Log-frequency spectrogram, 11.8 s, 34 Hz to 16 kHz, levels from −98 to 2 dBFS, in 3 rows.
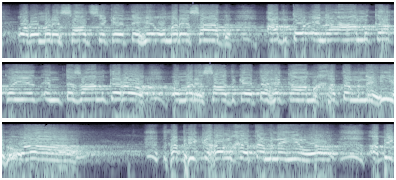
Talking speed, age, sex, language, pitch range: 150 wpm, 50-69, male, Urdu, 250-295 Hz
